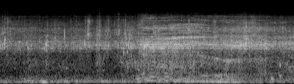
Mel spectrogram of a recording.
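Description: Kayak paddle strokes splashing through water, a continuous hissing wash with brief splashes and trickles that grows slightly louder partway through.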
